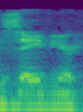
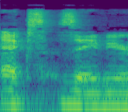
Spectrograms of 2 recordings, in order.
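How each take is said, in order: First: The name begins with a z sound. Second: The name begins with an ex sound. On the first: The speaker calls it right. "It's fucking Xavier" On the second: The speaker calls it wrong. "It's not X Xavier"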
